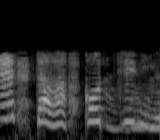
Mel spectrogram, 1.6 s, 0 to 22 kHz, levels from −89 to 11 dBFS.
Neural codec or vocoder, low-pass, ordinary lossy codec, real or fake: vocoder, 22.05 kHz, 80 mel bands, Vocos; 5.4 kHz; none; fake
